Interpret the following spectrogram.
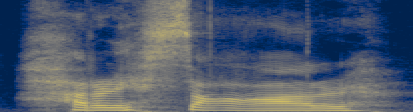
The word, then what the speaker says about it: Chrysaor: A name that looks like Chrysaor is Harisar with an H. I'm going to pronounce it Chrysaor with a CH.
